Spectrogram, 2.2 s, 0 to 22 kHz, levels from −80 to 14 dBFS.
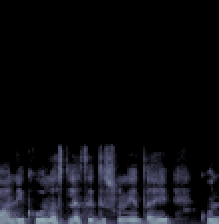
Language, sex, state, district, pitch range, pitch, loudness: Marathi, female, Maharashtra, Sindhudurg, 235-255 Hz, 250 Hz, -27 LUFS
